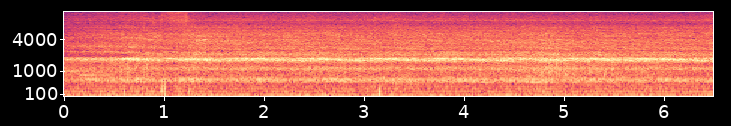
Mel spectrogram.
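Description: Virgin Pendolino Class 390 electric train running past close by, a steady rumble of wheels on rail with a constant high whine over it.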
